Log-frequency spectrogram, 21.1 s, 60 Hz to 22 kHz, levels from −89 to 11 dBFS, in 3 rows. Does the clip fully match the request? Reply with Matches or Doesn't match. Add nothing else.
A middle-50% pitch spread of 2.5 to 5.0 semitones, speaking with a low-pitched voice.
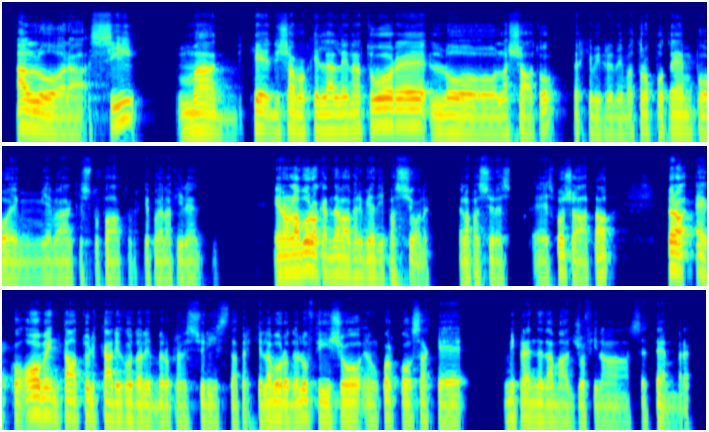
Matches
